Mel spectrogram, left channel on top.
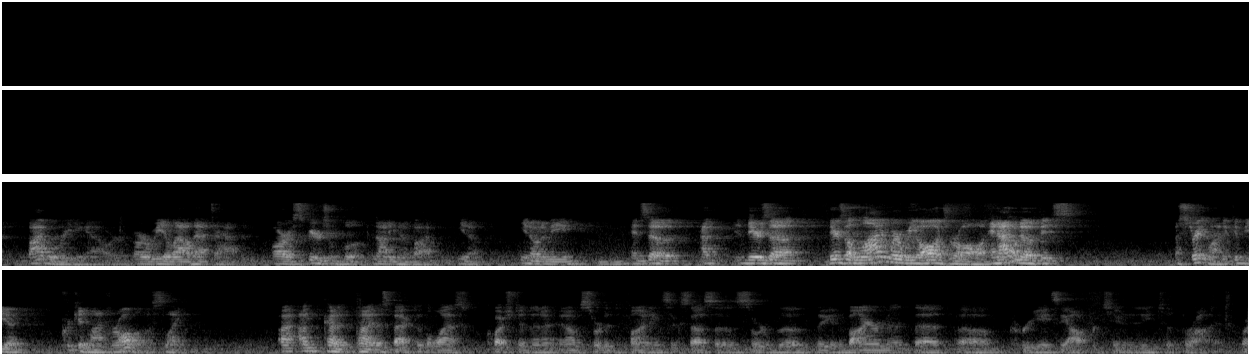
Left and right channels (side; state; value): left; silent; digital silence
